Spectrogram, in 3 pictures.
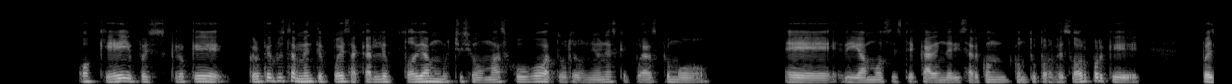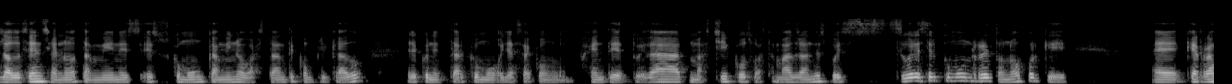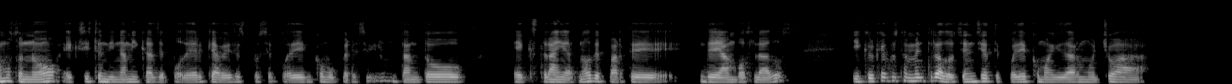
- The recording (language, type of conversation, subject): Spanish, advice, ¿Cómo puedo mantener mi práctica cuando estoy muy estresado?
- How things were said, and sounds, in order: none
